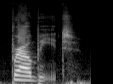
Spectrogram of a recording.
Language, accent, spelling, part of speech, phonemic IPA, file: English, US, browbeat, verb, /ˈbɹaʊ.biːt/, En-us-browbeat.ogg
- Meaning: To bully in an intimidating, bossy, or supercilious way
